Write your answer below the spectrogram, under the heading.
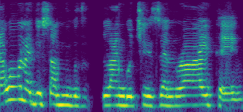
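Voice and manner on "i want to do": usual speaking voice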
